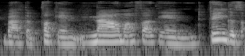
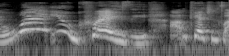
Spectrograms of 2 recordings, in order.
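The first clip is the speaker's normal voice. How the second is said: jumps way higher on What, mocking disbelief; incredulous boyfriend; 8 semitones higher than usual. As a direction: imitate his shocked brush-off. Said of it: "He like".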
